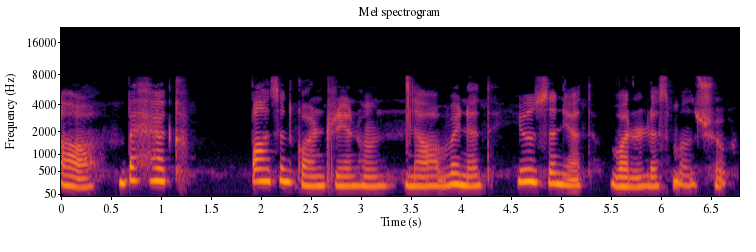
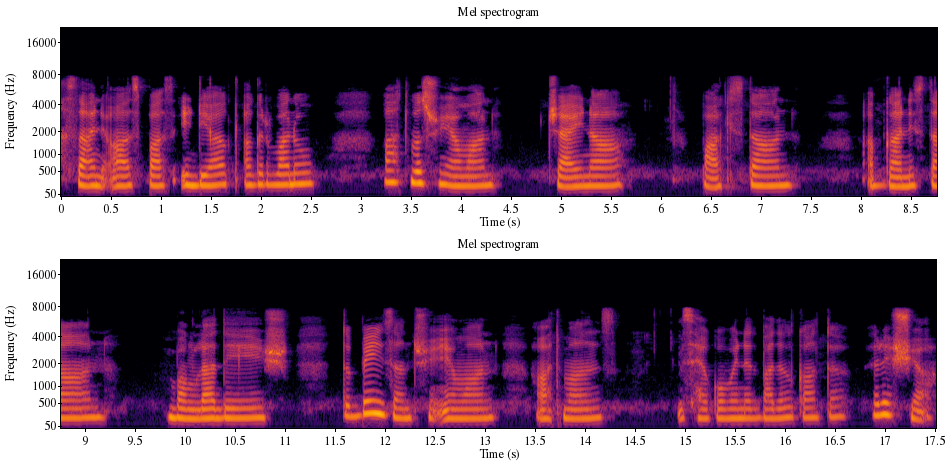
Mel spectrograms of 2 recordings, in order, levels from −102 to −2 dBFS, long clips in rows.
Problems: constant background noise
